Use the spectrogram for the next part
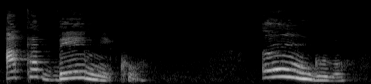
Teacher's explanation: veja a ênfase está na antepenúltima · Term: proparoxítona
